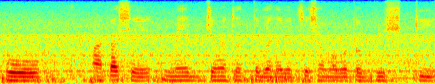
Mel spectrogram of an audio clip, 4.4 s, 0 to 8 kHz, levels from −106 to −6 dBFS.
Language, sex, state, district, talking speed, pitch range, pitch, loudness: Bengali, male, West Bengal, North 24 Parganas, 125 wpm, 135-150 Hz, 140 Hz, -18 LUFS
